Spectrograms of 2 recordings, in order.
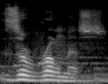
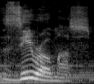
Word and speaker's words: Zeromus: save ashdaya zoromis okay we're pronouncing it zaromas I always pronounce it zeromus but zoromas okay like Z Roman zeromus okay I've got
